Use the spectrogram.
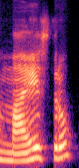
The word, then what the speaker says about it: maestro: Teníamos 2 tempos para la palabra maestro, que desafortunadamente tiene 3 sílabas, maestro, y se acentúa en la segunda, es una palabra grave.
